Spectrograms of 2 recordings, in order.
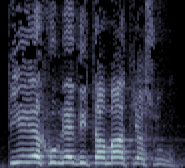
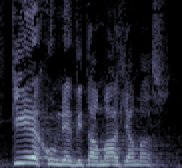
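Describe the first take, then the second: First: "Τι έχουνε δει τα μάτια σου" thrown out loud and higher; loud preaching climax. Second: Said in the usual way. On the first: Acted. Jesus demanding of Peter what he has seen, loud. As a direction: hurl the question at Peter.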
